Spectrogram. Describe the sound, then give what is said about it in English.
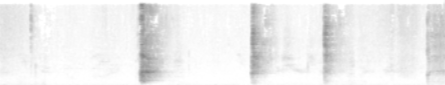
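A sneeze, a sharp breathy burst followed by a few shorter bursts over several seconds, with no talking in between. “Hold on, I gotta sneeze.”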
